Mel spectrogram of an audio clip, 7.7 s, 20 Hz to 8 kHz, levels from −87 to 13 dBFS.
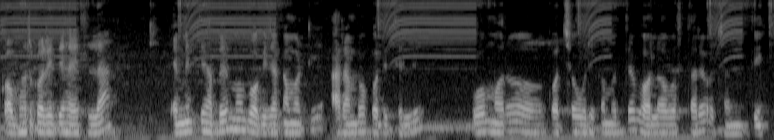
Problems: background sounds at intervals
